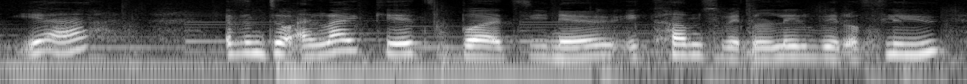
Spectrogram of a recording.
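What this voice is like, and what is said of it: Slightly hoarse voice. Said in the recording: “hear it from my voice is a bit hoarse”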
